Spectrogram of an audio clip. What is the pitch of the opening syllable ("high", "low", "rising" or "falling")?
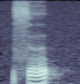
rising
